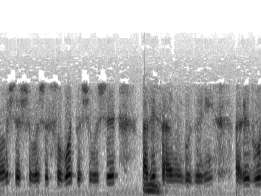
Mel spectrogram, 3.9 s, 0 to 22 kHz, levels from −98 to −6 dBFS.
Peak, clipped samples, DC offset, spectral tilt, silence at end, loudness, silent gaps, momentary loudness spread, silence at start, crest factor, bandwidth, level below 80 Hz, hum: 0 dBFS; under 0.1%; under 0.1%; -7.5 dB/octave; 0 s; -18 LUFS; none; 7 LU; 0 s; 16 dB; 6.4 kHz; -54 dBFS; none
